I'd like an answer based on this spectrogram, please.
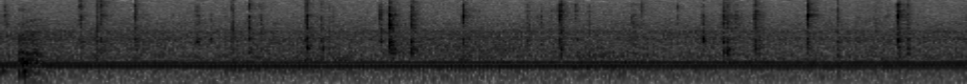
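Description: Faint, irregular clicking of small scissors snipping a hole in a felt disc, over a steady faint hum.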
